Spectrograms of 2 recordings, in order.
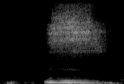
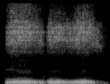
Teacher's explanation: Ada suara desiran, suara yang menyerupai lebah. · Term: huruf za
